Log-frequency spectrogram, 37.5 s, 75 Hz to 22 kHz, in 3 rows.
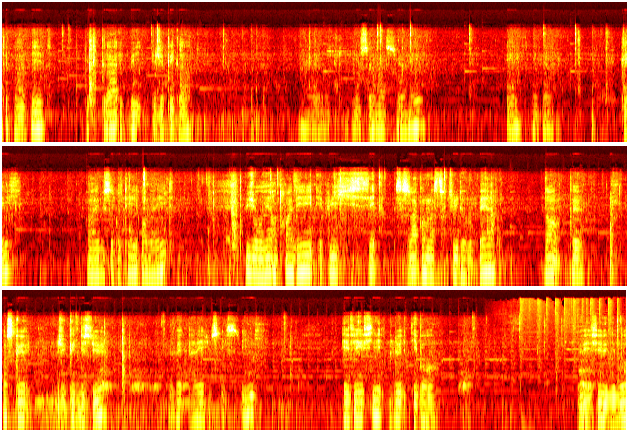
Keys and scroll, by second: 4.7 Escape, 11.7 Escape, 24.1 Escape.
